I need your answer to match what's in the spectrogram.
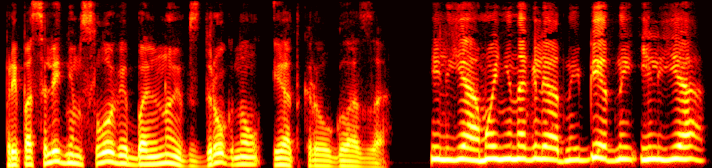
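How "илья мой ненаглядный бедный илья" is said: moaning, sobbing. A narrator's reading. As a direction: moan his name in grief. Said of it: "застонала Елена Никитишна, рыдая".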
